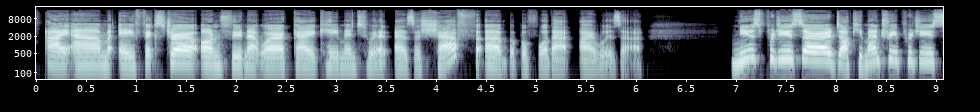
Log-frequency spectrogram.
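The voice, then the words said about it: Indian and English-school influenced accent. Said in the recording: “I have an accent because I was born in India and I grew up in Dubai and I went to an English school, which is why I have this accent.”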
